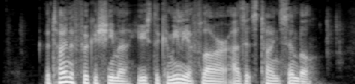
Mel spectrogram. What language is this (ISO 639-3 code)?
eng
